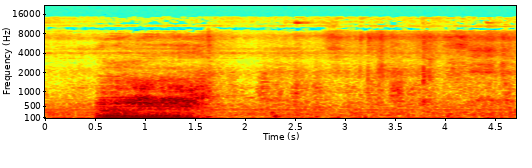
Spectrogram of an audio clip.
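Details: Cane Corso named Hank, an Italian Mastiff in Kansas City, growling while playing tug-of-war with his new girlfriend Loretta; one deep, rumbling growl lasting about a second, then quieter scuffling and background noise.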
